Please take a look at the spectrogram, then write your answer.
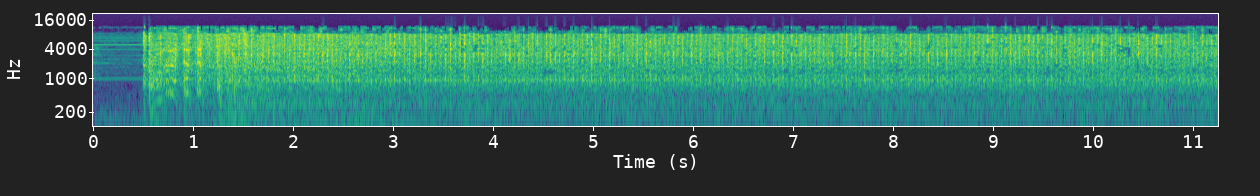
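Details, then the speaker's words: GJ1 petrol engine on first (cold) start idles roughly and misfires with a loud metallic clatter from the top end; a loose timing chain needs replacing, with a risk that it jumps timing. "So ganyan siya sa first start tapos makakalansing ang ibabaw. Kasi ang rason niyan pag ganyang klaseng style maluwag na yan ng kanyang timing chain."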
